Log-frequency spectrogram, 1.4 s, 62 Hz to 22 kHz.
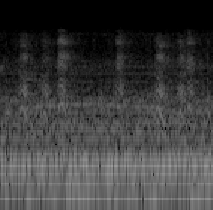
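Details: Babblers flying around at sunset on 11 December 2015, calling with harsh, rasping chatters in quick bursts, about four or five in under two seconds, over a steady low rumble.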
